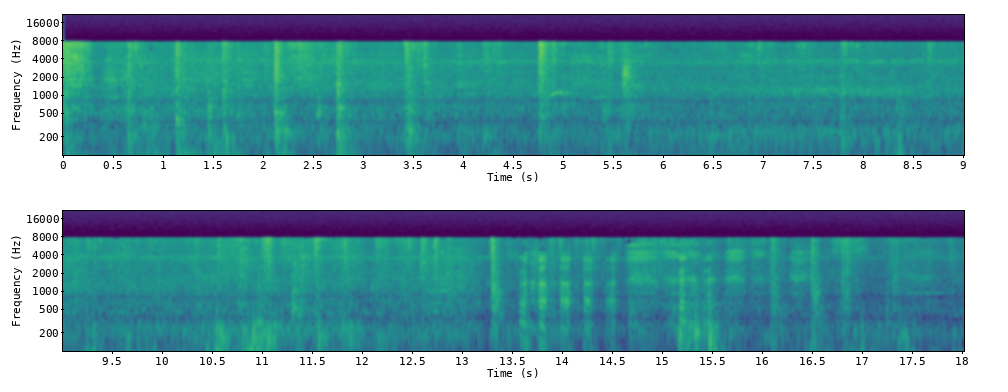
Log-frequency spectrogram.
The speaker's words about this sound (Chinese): 就这个敲门这个声音特别熟，就经常有人到这儿来就敲这个门，我都不知道里面什么样。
